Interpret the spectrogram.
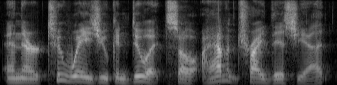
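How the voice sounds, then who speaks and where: Informal man giving a software tutorial. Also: fairly high pitch, expressive, normal speed. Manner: informal, conversational, thinking aloud. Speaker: tutorial presenter. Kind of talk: casual screen-recording tutorial talk.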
